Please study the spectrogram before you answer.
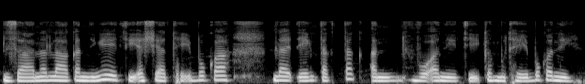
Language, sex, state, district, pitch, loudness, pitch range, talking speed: Mizo, female, Mizoram, Aizawl, 175 Hz, -12 LUFS, 170-190 Hz, 255 wpm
